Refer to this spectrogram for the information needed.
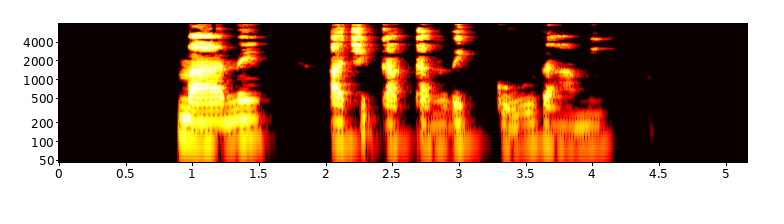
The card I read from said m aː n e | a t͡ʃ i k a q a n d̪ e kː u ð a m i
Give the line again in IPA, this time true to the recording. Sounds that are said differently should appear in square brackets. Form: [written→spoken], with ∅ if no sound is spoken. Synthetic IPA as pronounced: m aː n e | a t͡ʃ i k a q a n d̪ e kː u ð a m i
